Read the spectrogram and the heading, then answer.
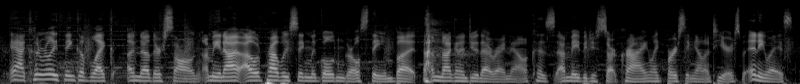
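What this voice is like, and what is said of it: Deeper voice from being sick. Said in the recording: “my voice is a little bit deeper these days because I'm still sick”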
